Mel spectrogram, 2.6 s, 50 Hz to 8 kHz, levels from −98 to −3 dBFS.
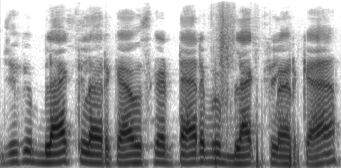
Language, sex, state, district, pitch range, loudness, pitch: Hindi, male, Jharkhand, Garhwa, 135-160 Hz, -16 LUFS, 150 Hz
